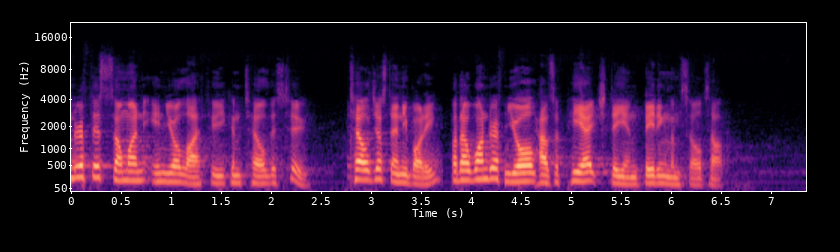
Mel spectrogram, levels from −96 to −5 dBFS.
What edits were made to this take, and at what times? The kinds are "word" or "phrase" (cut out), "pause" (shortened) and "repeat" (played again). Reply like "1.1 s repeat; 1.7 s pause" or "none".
2.1 s word; 2.8 s phrase; 3.7 s pause; 4.3 s phrase; 4.6 s phrase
